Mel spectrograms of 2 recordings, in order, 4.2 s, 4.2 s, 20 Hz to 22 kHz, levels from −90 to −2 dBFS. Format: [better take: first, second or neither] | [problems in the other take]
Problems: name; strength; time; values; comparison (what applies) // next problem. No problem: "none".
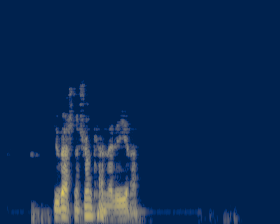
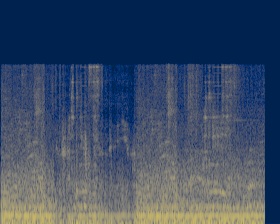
first | noise reduction (neural separator model SepFormer DNS4)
